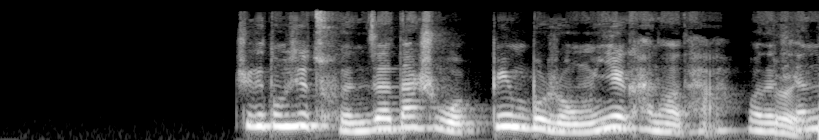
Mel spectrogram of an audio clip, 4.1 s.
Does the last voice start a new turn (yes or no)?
yes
